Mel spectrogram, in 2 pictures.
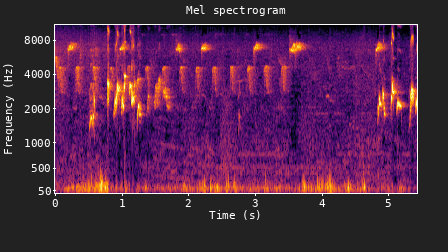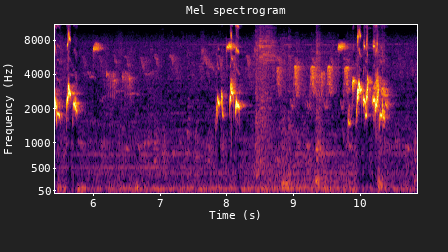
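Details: Rapid morning ché song of a red-whiskered bulbul, used as a training voice for newly caught birds: loud chattering warbled bursts recurring every few seconds, with soft wing flutters and many thin high whistles from other birds.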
